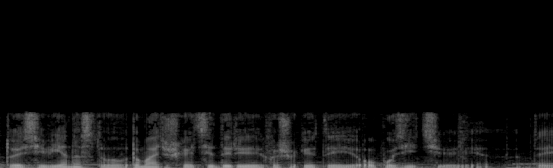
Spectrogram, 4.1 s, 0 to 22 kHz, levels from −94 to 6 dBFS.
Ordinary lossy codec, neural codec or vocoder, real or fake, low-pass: MP3, 48 kbps; codec, 16 kHz, 16 kbps, FreqCodec, larger model; fake; 7.2 kHz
